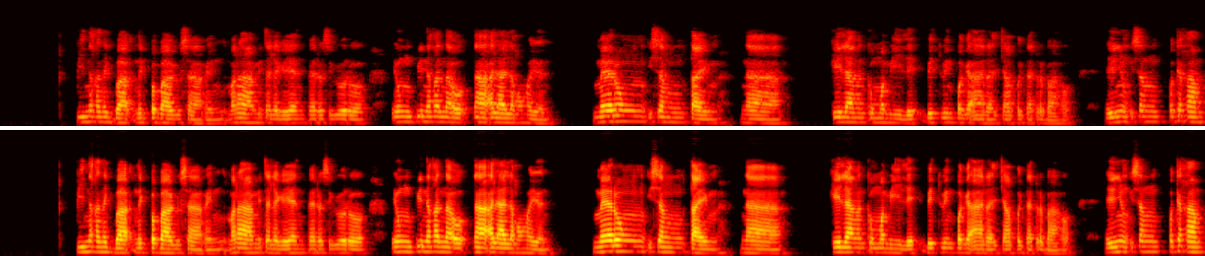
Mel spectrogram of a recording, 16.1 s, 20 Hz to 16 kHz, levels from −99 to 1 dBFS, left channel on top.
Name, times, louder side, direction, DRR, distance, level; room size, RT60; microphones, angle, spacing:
voice 1, 1.0-7.3 7.9-10.4 11.1-14.2 14.7-16.0, right 5 dB, 50° right, 0.3 m, -34 dB
2.7 x 2.5 x 2.4 m
head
